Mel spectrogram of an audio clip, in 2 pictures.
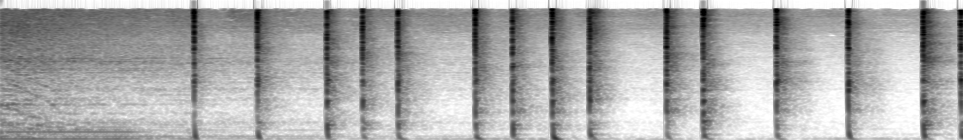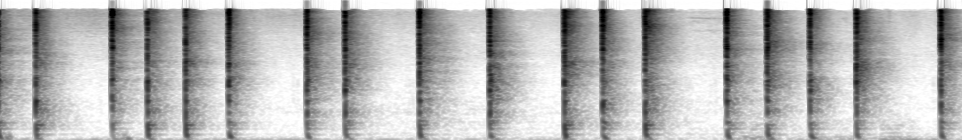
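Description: Sharp, crisp hand claps, a few dozen of them in an uneven, loose rhythm, each ringing out briefly. It sounds like one or a few people applauding, with no voices.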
